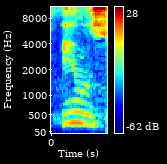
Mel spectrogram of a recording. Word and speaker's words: ils: And finally, ils ont and elles ont. They have. ILS, il, sounds just like the singular form IL, but it means they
